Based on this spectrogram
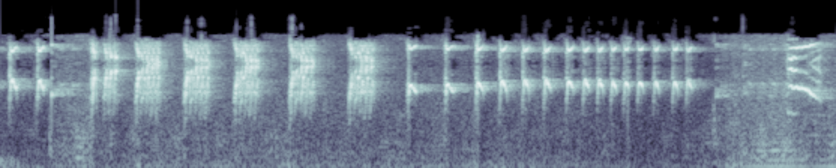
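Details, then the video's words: Morning song of a white-rumped shama: loud rasping buzzy notes give way to a fast, accelerating string of crisp ticking notes, ending in a brief rising whistled flourish over a steady low hum. "Murai Ngalass SEDANG NGOCEH DIPAGI HARI"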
